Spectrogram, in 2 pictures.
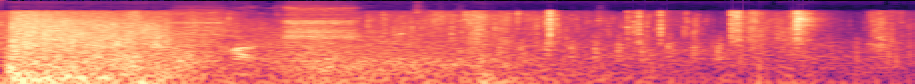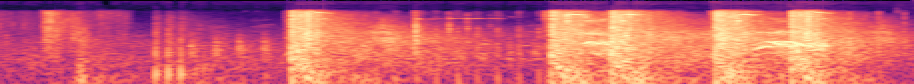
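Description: Gunfire from the video game Shadow Ops: Red Mercury, bursts of shots and booms through a busy battle mix, with louder clusters of sharp cracks toward the end and talk running underneath.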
